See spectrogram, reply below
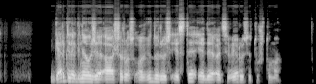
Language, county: Lithuanian, Vilnius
